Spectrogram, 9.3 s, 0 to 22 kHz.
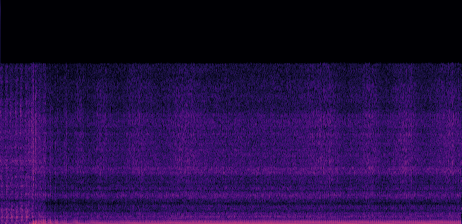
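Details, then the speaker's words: BMW E46 coupe, a former track car with a possibly modified exhaust and check-engine and oil lights on, just after starting: loud, slightly irregular idle with a high squeal; owner suspects a massive vacuum leak. "there's a lot of squealing I think there's massive vacuum leak somewhere because it runs a bit irregular"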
